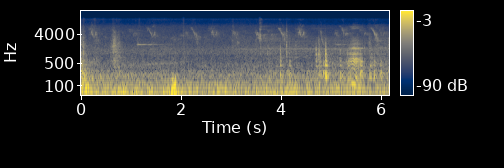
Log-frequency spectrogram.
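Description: Small birds chirping again and again with quick falling notes, over a low steady rumble. Two dull thumps, about two seconds and five seconds in.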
